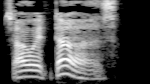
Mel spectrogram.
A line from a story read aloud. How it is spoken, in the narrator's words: he said dryly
